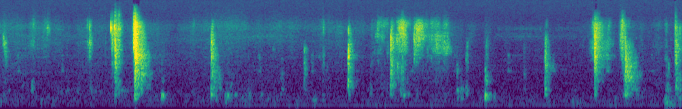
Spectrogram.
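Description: Pages of a large bound book being turned by hand: a series of short papery rustles and flips, the loudest a little over a second in.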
